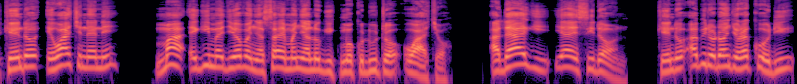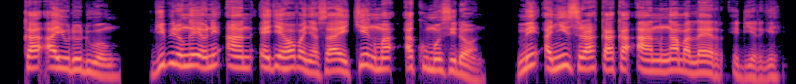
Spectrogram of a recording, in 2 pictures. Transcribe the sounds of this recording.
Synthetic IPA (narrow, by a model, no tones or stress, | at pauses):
kendoʔɪwat͡ʃnɛnɪ | maʔeɡimad͡ʒɛhɔvaɲasajemaɲalɔɡikmokodutowat͡ʃɔ̰ | adaɡijaesidɔ̰n | kendoʔabidodɔɲd͡ʒɔɾɛkodi | kaʔajʊdodwoŋ | ɡɪbidoŋejonɪʔanɛd͡ʒɛhɔvaɲasajet͡ʃjeŋmaːkumos̬idɔ̰n | mɪʔaɲisɾakakaʔanŋamalɛɾedjḛrɡɪ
